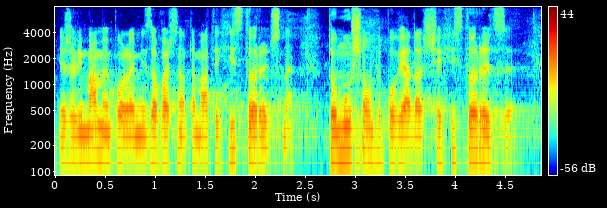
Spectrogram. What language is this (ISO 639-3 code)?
pol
